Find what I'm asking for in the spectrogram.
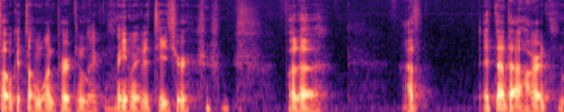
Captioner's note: laugh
